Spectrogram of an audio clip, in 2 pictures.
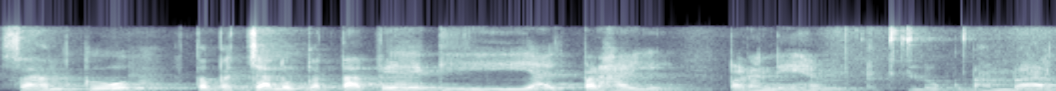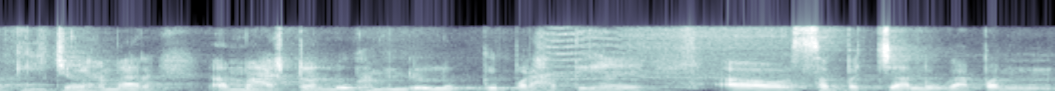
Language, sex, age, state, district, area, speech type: Hindi, female, 60+, Uttar Pradesh, Varanasi, rural, spontaneous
